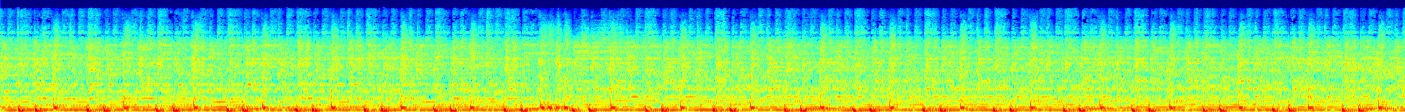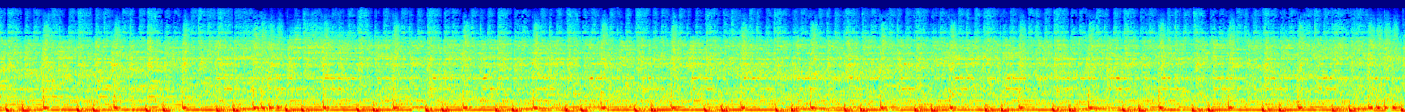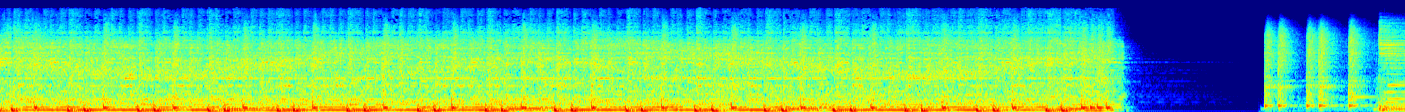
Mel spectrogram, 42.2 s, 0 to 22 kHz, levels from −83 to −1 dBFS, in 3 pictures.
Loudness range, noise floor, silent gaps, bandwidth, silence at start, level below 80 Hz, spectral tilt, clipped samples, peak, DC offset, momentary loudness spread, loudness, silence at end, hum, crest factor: 1 LU; -74 dBFS; none; 16.5 kHz; 0 s; -22 dBFS; -5 dB/octave; under 0.1%; -2 dBFS; under 0.1%; 2 LU; -17 LUFS; 0 s; none; 14 dB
